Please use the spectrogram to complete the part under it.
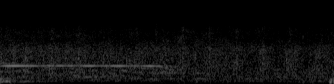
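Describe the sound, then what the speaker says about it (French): An audience applauds at a cosplay contest, a quiet, distant, continuous patter of many hands, with a short sharper burst right at the end. "un tonnerre d'applaudissements"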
